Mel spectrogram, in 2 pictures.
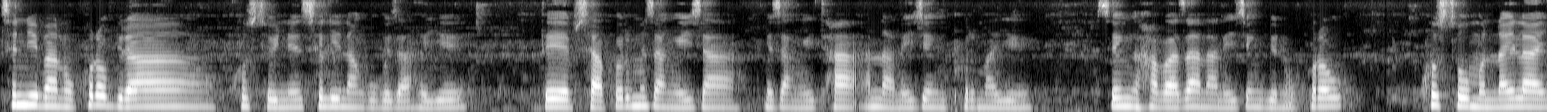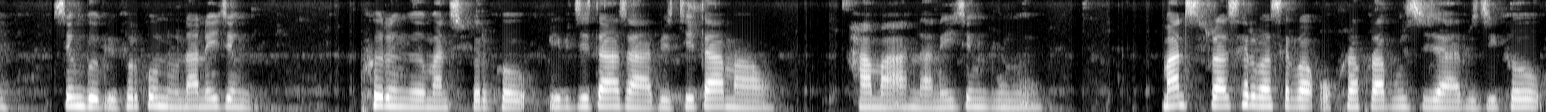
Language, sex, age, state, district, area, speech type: Bodo, female, 60+, Assam, Kokrajhar, rural, spontaneous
